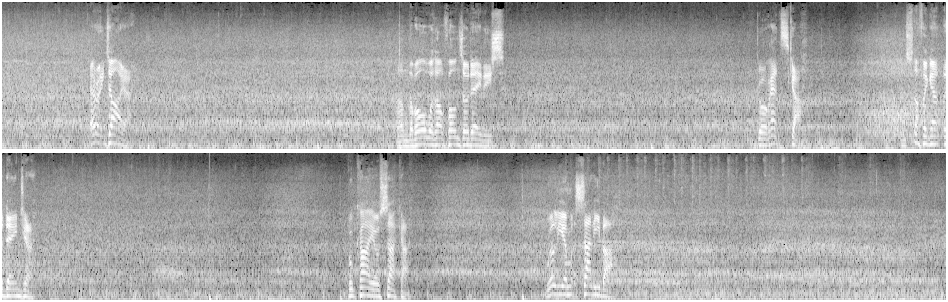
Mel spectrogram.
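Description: A large stadium crowd murmurs and cheers steadily in the distance.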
